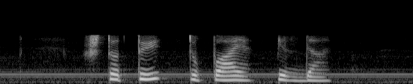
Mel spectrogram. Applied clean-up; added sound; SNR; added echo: none; Wind instrument, woodwind instrument; 19 dB; none.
